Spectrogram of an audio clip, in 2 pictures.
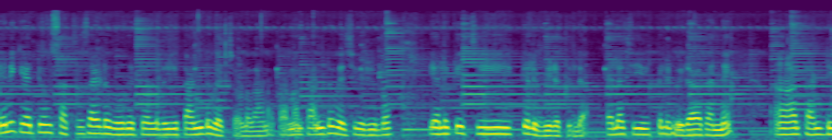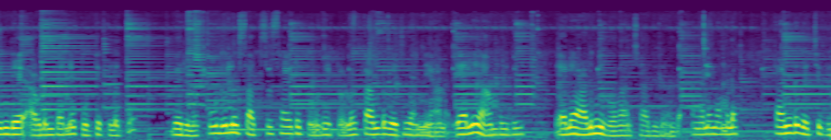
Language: Indonesian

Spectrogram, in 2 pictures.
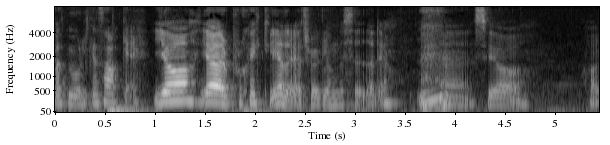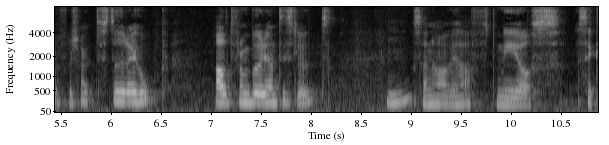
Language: Swedish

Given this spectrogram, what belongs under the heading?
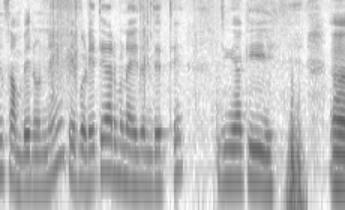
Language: Dogri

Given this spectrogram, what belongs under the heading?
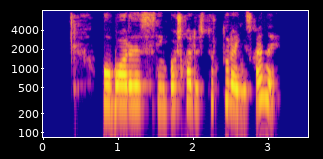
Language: Uzbek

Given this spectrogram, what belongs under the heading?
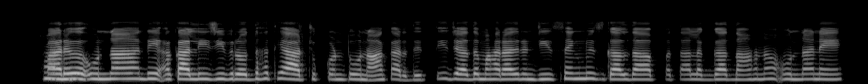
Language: Punjabi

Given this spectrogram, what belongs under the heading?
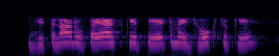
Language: Hindi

